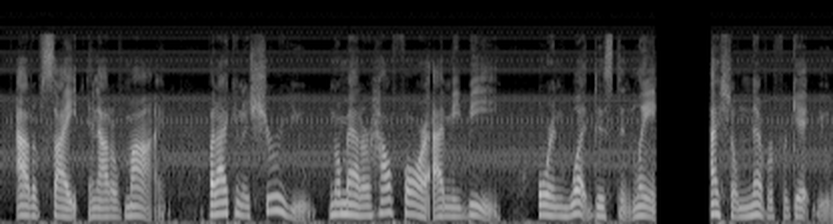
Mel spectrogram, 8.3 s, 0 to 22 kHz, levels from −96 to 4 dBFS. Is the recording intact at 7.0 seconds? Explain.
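No. At 7.0 s the audio sits inside a digital broadcast dropout from 6.54 to 7.10 s, with a fade of about 8 ms. The receiver lost valid frames and muted. Unlike a tape dropout, the sound does not thin out. It vanishes outright, which fits roughly 17 lost frames.

Timecode bleed runs under the sound throughout. It is a chirping warble switching between about 1 and 2 kHz, roughly 25 dB down, consistent with 30-frame code leaking from a neighbouring track. Hum, by contrast, stays at one steady pitch.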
